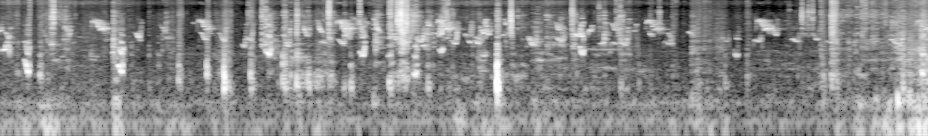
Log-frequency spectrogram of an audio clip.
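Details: Grey francolin chicks playing, with a busy scatter of high peeps and short descending chirps punctuated by sharp clicks and scraping sounds.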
